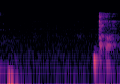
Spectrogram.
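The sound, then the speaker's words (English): A single short sneeze bursts out after a quiet stretch, sharp at its onset and fairly faint overall. “Excuse me. Bless you. Yeah. Sorry. I think I have another one.”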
